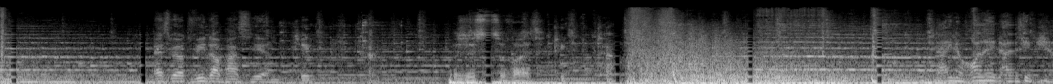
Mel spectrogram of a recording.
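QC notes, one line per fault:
Throughout: clock drift between sender and receiver. The sending clock runs roughly 4 percent slow against the receiver, so the jitter buffer keeps draining and has to be topped up. The result is a steady thread of small timing hiccups rather than one event. On a waveform the envelope shows recurring slight stretches. On a spectrogram, short horizontal smears of held spectrum keep breaking the normal flow of the sound.
0.11–0.19 s, 1.41–1.49 s, 4.86–4.94 s, 6.15–6.23 s, 7.48–7.56 s, 8.77–8.85 s, 10.10–10.18 s: short stall from a late packet, repeated. Each time the buffer runs dry, the receiver holds the last sound for about 50 ms, then resumes where it left off, so nothing is lost. Playback falls a further 50 ms behind each time. The held segment sounds like a brief buzzy sustain or dip. A spectrogram shows a flat, frozen band. The waveform shows a repeated-cycle plateau.
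1.38–4.29 s: repeated timing corrections. Across this stretch the receiver plays at about 97 percent speed, repeating small slices to make up for the slow sender. In total this adds about a tenth of a second. The edits all lengthen the audio but are unevenly spaced. A waveform shows tiny duplicated cycles at irregular points. A spectrogram shows slightly stretched, discontinuous frames.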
